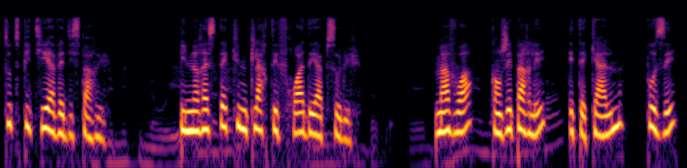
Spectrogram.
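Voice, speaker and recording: A woman telling a first-person story in a calm, even, measured way. Her tone is dark and mellow. The recording is dry and close-miked. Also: medium pitch, dry recording.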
